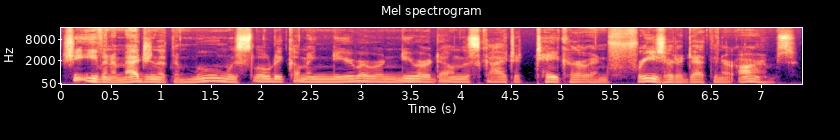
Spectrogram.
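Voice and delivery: plain reading voice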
